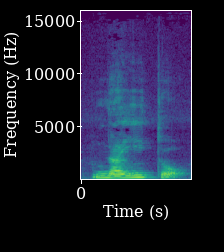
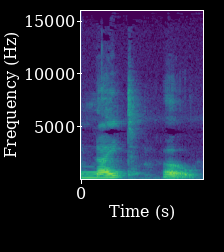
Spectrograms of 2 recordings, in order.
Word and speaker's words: Naito: Well, it's pronounced Naito, which is the Japanese pronunciation, but just to make it a little bit easier for you folks, it's like night with an O at the end.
